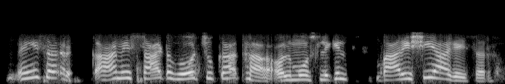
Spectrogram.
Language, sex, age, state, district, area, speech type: Urdu, male, 18-30, Bihar, Darbhanga, urban, conversation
